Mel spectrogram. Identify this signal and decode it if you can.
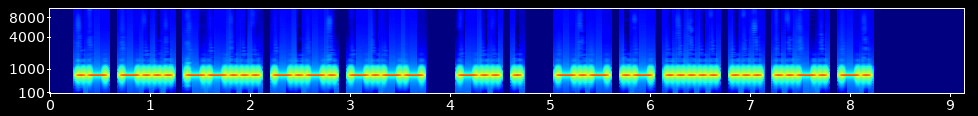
Morse code, heard as a keyed tone, about 21 wpm, 700 Hz. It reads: AB7CY DE KA5SFN
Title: USA Callsign DE Callsign 22wpm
